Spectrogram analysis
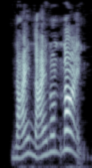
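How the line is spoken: Bellow. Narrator (German): brüllte er

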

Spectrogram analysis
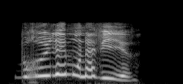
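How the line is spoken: Choked, barely articulate cry. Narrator (French): s'écria le capitaine Speedy, qui ne pouvait même plus prononcer les syllabes

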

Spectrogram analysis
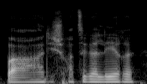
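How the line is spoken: Muttering. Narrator (German): murmelte Leone de la Rota

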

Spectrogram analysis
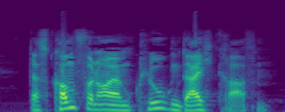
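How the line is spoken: Villager calling out. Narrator (German): rief einer von den Gestleuten

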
